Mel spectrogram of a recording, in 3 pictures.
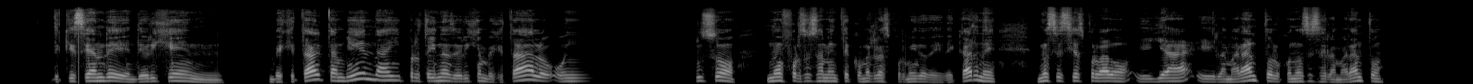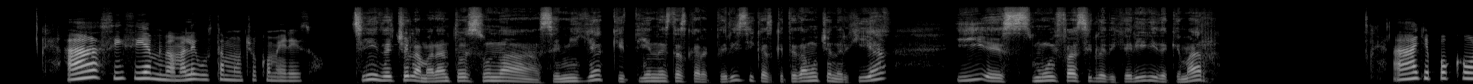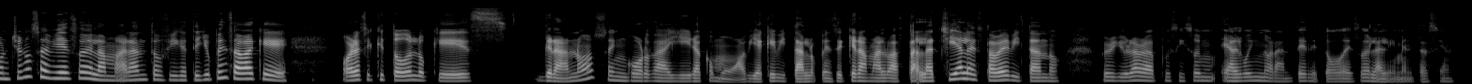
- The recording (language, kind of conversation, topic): Spanish, advice, ¿Cómo puedo comer más saludable con un presupuesto limitado cada semana?
- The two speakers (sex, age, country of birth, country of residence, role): female, 30-34, Mexico, Mexico, user; male, 55-59, Mexico, Mexico, advisor
- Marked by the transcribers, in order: none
